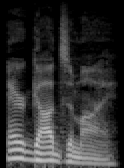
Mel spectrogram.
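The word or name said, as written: ἐργάζομαι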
